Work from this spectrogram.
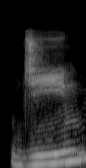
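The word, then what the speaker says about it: ج: দেখুন আপনারা জিম যে বলছেন জিবের মাঝখান থেকে, শিন যে বলছেন জিবের মাঝখান থেকে, ইয়া যে বলছেন ওটাও জিবের মাঝখান থেকে উচ্চারণ হচ্ছে।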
